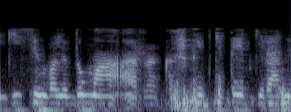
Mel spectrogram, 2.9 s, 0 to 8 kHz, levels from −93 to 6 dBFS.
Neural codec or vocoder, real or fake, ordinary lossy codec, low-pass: none; real; AAC, 16 kbps; 7.2 kHz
